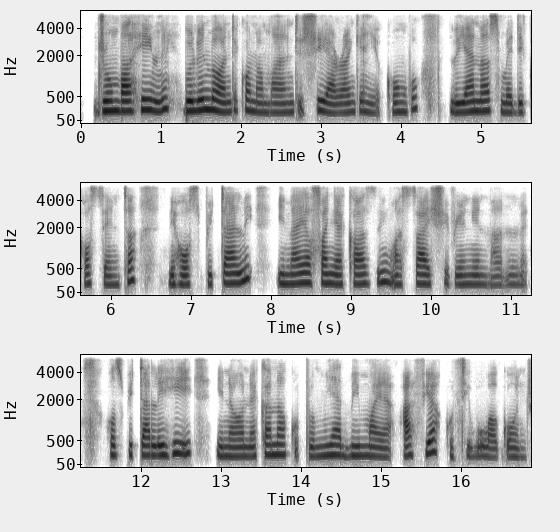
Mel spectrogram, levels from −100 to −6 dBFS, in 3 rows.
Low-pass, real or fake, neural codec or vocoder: 5.4 kHz; fake; codec, 24 kHz, 0.9 kbps, WavTokenizer, small release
